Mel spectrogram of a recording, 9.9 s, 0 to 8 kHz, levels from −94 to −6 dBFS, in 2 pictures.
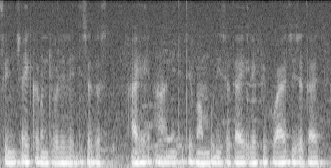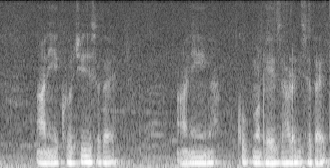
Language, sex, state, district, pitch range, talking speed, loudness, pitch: Marathi, male, Maharashtra, Aurangabad, 95-105 Hz, 155 wpm, -15 LUFS, 100 Hz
